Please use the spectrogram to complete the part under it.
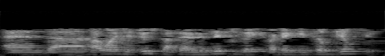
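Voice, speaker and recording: A man's voice: on the low side, quick pace. Distant echoey man telling his story. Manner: animated, self-mocking, with many restarts. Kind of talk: personal testimony storytelling. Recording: distant, echoey, phone-like sound with faint music.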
